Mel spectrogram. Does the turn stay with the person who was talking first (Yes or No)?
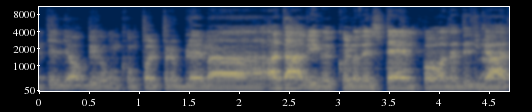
No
